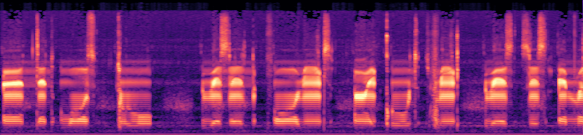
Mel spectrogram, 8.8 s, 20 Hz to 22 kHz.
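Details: Electrolarynx speech after removal of the larynx, demonstrated on a 1964 recording.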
